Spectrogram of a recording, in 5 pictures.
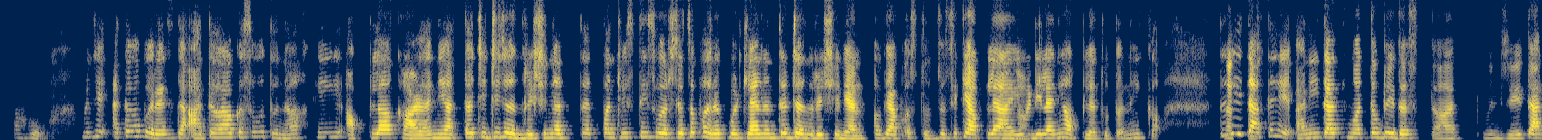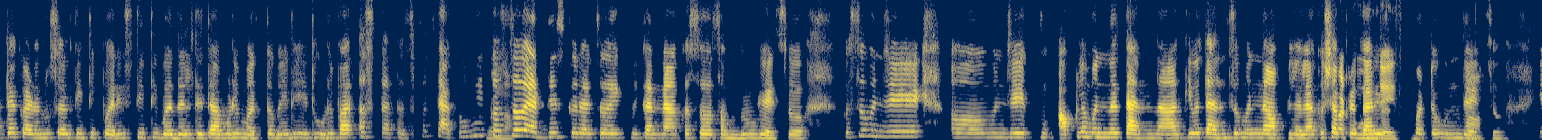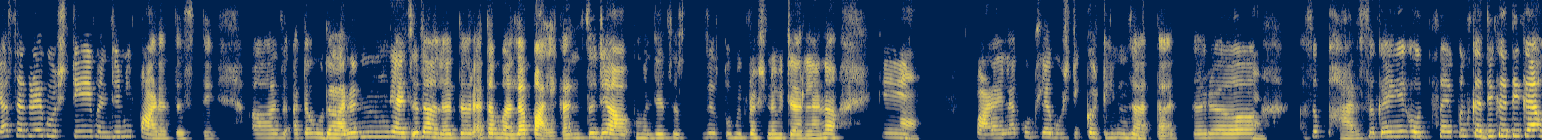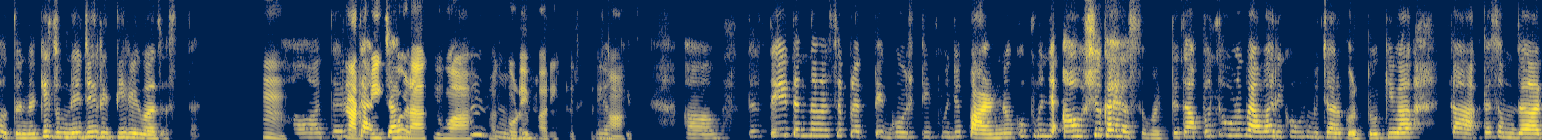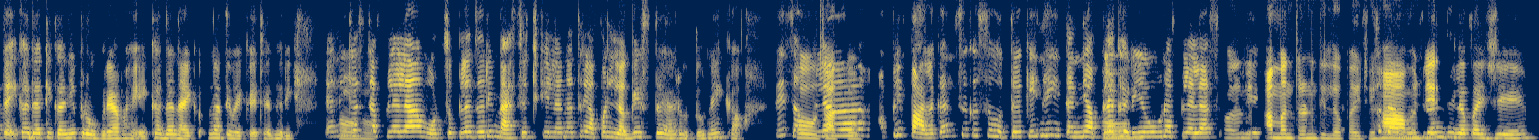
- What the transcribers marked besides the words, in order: tapping; "पाळत" said as "पाडत"
- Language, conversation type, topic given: Marathi, podcast, पालकांनी दिलेली सर्वात मोठी शिकवण काय होती?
